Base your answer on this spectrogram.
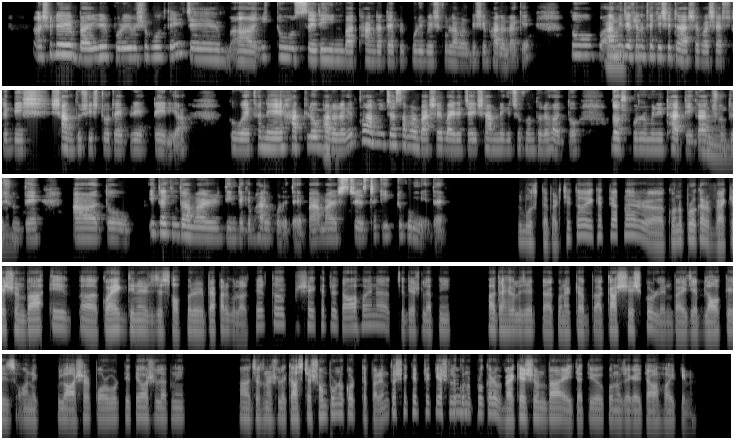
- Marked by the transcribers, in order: in English: "serene"; other background noise
- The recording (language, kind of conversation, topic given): Bengali, podcast, কখনো সৃজনশীলতার জড়তা কাটাতে আপনি কী করেন?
